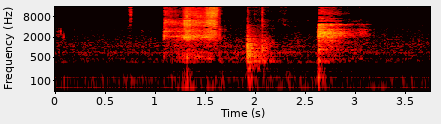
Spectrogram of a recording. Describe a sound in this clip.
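Cards shuffle and tap together.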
